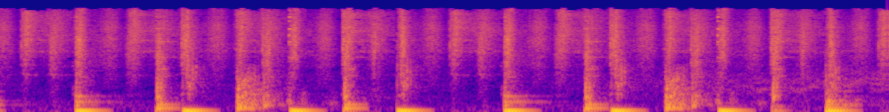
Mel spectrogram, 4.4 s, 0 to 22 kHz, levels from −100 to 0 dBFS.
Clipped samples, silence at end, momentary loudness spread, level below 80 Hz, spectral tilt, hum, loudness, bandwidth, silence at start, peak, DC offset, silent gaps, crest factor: under 0.1%; 0 s; 3 LU; -24 dBFS; -3 dB/octave; none; -27 LUFS; 17 kHz; 0 s; -6 dBFS; under 0.1%; none; 18 dB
